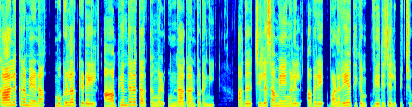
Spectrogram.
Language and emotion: Malayalam, neutral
